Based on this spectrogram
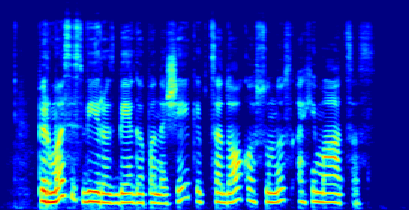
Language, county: Lithuanian, Utena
